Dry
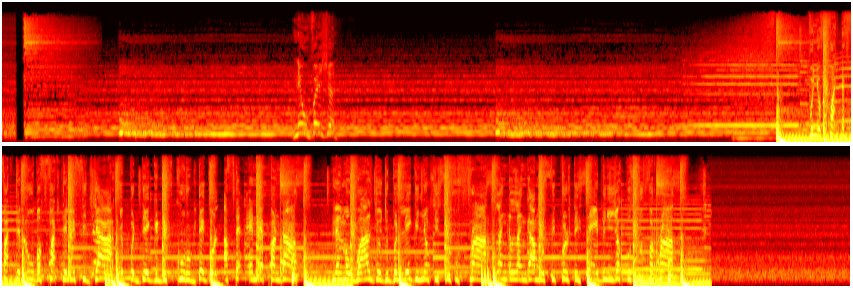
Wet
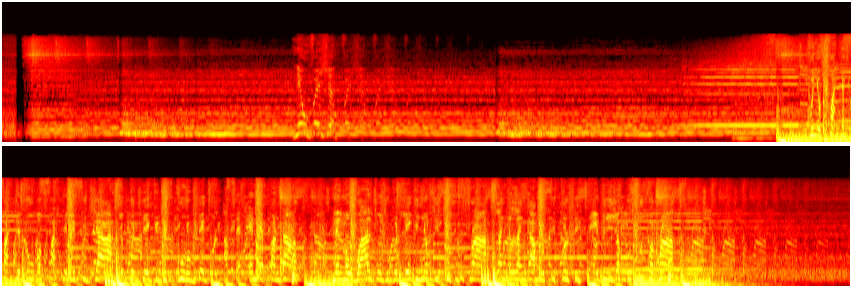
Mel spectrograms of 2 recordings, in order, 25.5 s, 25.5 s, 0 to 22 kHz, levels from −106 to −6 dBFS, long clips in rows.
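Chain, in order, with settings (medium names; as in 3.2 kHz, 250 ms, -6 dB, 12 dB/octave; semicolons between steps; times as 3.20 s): knee-point frequency compression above 2.3 kHz 1.5:1; two-band feedback delay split 400 Hz, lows 198 ms, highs 467 ms, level -12.5 dB; attacks held to a fixed rise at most 160 dB/s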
